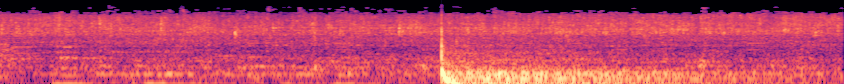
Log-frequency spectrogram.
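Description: Kitchen faucet running into the sink. About three seconds in, a sudden deep boom sound effect drops sharply in pitch into a low rumble that slowly fades.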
